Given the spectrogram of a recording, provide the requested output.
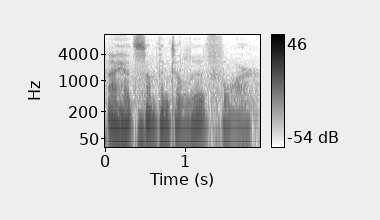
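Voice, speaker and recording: An actor playing an earnest, lovestruck male secret agent in a comedic audio drama, husky and emphatic, with a pleading manner. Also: low-pitched, normal speed, warm tone, a little hiss or hum, lightly acted, low-quality recording.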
